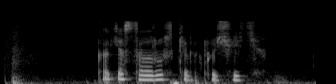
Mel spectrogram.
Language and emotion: Russian, neutral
